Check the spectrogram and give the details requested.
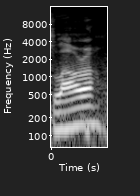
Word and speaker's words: Laura: She's spelt Laura, pronounced Lara.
